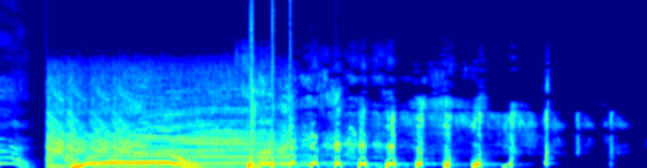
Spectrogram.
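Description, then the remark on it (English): A loud air horn sound effect: one long, blaring blast that bends in pitch, followed by a quick stuttering run of short honks that gradually fade away. “I don't think you understand that I used to be the air horn.”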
